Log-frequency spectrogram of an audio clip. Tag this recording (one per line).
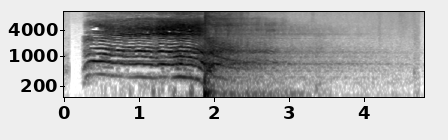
fall
falling
impact
scream
screaming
